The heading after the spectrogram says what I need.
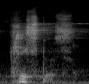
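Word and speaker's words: Χριστός: XP in Greek is XP and it is pronounced Christos and it means the Divine Light and life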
